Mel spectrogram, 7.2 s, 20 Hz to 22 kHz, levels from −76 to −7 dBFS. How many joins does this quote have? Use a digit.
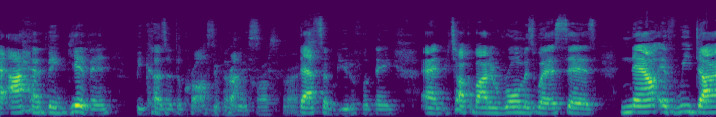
1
